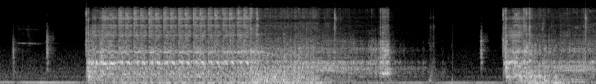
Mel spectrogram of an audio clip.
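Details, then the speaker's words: 1989 Johnson 40 HP VRO outboard, first start after storage, runs unevenly with surging and loud bursts, smoky and rich; suspected old fuel residue in carbs, not confirmed. "okay a little smoky probably because it's got some old stuff in the carbs and everything sorry nick he's pumping that noise a little rich"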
